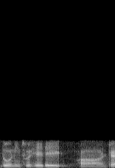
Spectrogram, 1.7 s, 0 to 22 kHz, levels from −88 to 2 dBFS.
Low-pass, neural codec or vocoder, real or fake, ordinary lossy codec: 3.6 kHz; vocoder, 44.1 kHz, 128 mel bands, Pupu-Vocoder; fake; none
